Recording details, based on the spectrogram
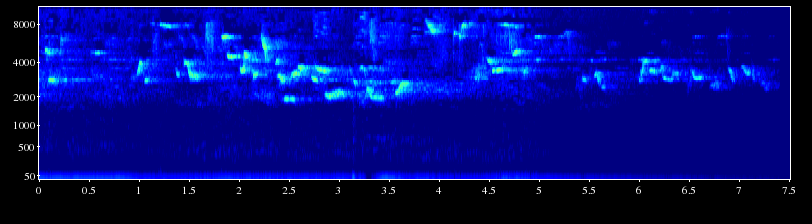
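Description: A warbling white-eye sings a rapid, high, tumbling warble of thin sweet notes, running on almost without pause.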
